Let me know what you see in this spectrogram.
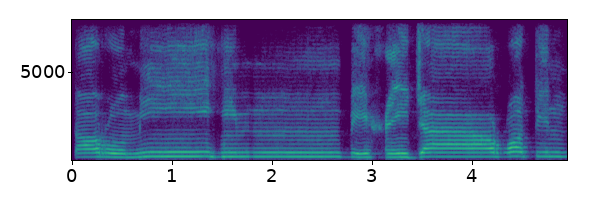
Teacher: میم ساکن کے بعد با آئے تو گنہ کے ساتھ اخفا ہوگا۔ ترمیہم با زیر بی حا زیر حی بحی جیم الف زبر جا بحجا را زبر رو تا دو زیر تن ترمیہم بحجارت۔ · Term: اخفاء شفوی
